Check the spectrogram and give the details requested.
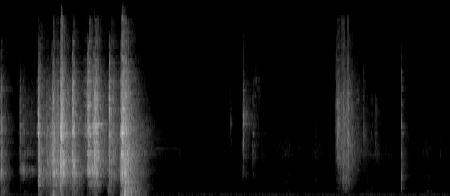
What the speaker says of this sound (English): I'm going to grab another spoon because the first one is like really, really sticky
